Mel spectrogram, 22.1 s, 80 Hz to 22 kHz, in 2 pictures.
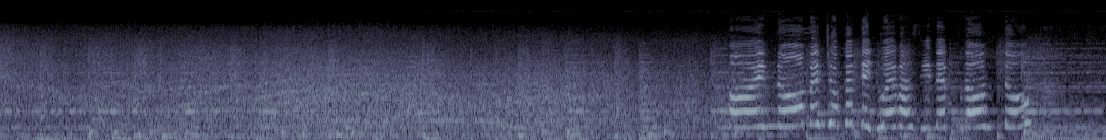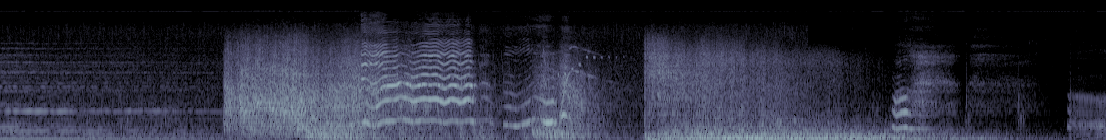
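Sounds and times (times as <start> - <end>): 
loud cartoon thunder crash: 0.0 - 9.0, 13.3 - 21.1
sharp crackling bursts of cartoon thunderstorm: 0.0 - 9.2, 11.0 - 21.7
cartoon thunderstorm rumbling conjured by a magic spell: 0.0 - 9.9, 13.0 - 21.4.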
